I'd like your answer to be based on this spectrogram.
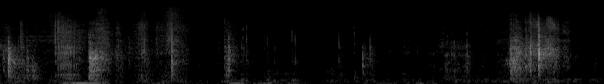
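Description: Hands hold the edges of thin glossy pages of a large September 1986 Vogue magazine lying open on a white table, turning and flipping them. Soft, bright paper crinkles and whooshing rustles come in uneven bursts, the loudest near the start and the end.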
